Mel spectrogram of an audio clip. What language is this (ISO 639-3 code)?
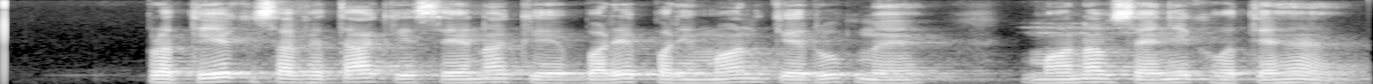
hin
